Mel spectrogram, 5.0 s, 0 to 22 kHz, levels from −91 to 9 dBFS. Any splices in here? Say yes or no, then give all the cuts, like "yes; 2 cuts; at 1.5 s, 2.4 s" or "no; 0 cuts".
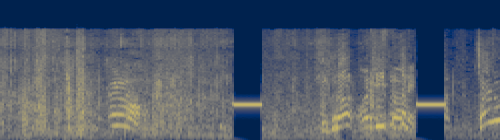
no; 0 cuts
